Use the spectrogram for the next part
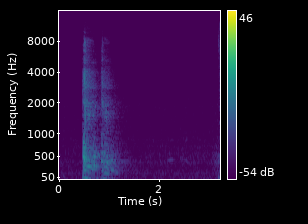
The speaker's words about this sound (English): Excuse me while I cough.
